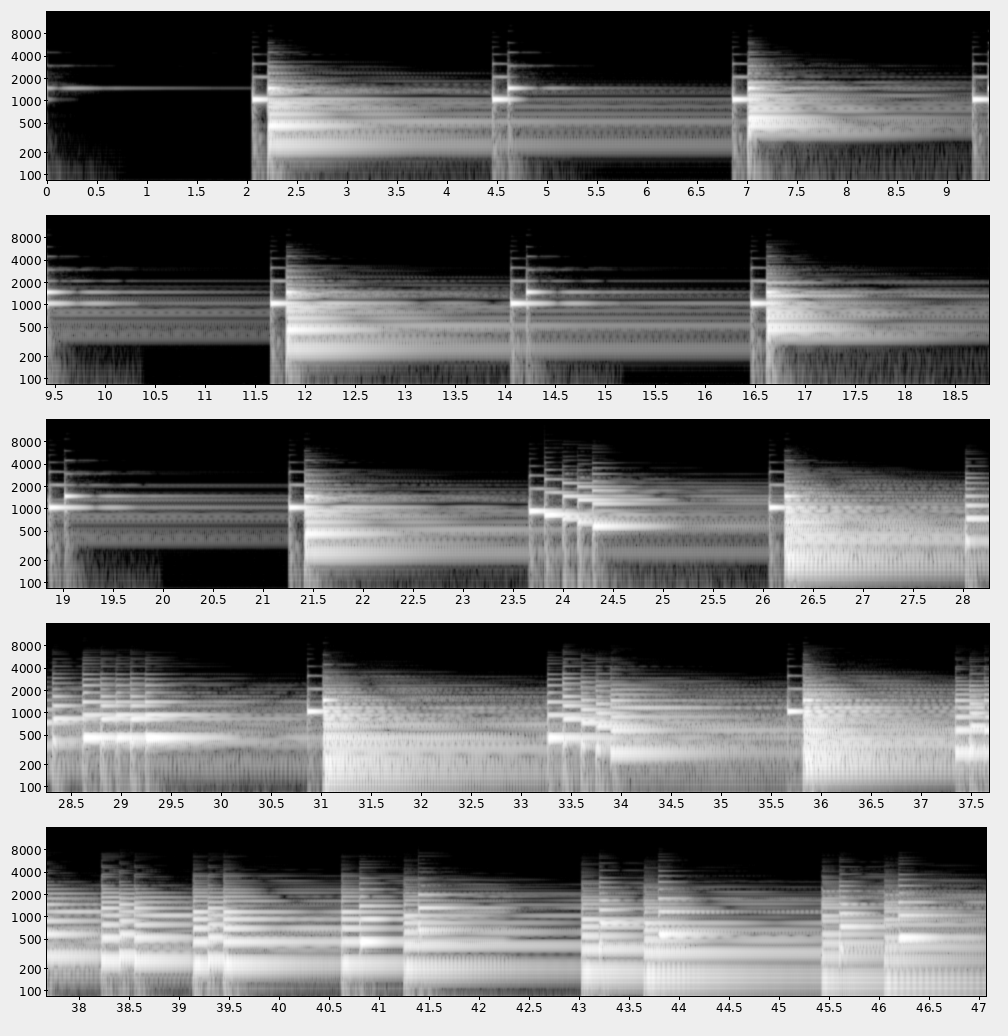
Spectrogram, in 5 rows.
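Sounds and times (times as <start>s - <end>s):
piano playing a whole tone scale: 2.1s - 4.8s, 6.8s - 9.9s, 11.6s - 14.9s, 16.4s - 18.2s, 21.3s - 47.0s.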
